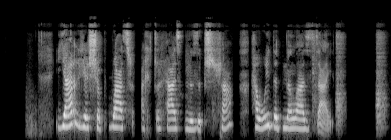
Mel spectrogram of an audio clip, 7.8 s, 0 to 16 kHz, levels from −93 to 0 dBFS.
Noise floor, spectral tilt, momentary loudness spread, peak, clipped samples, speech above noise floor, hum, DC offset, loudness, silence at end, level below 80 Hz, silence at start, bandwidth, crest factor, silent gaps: -45 dBFS; -1.5 dB/octave; 19 LU; 0 dBFS; under 0.1%; 24 dB; none; under 0.1%; -20 LUFS; 0.1 s; -72 dBFS; 0.8 s; 10 kHz; 22 dB; 2.73-2.80 s, 4.68-4.78 s, 6.96-7.51 s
